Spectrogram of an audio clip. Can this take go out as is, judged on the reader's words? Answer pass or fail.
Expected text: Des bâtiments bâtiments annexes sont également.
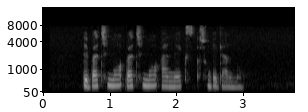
pass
